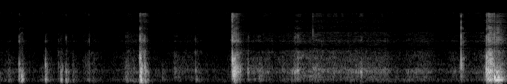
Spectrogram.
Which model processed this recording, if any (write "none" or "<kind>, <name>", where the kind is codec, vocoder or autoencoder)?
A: codec, HILCodec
